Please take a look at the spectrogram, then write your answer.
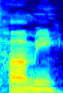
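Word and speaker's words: Jaime: Uh Hami. I think it was Hammy Ramirez Gomez.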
